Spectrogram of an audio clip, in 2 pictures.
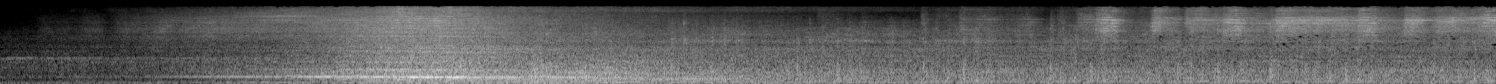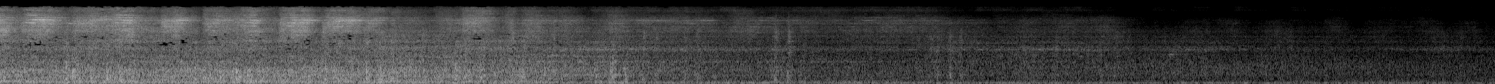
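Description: EF81 electric locomotive and its train of double-deck sleeper coaches passing. The sound swells to its loudest about four seconds in as the locomotive goes by, its hum dropping in pitch. Then comes a rhythmic clatter of the coaches' wheels on the rails, which fades away as the train recedes.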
